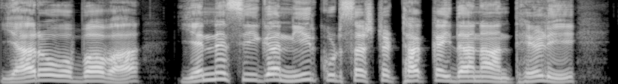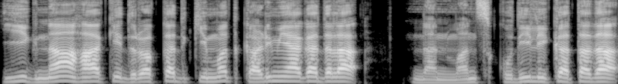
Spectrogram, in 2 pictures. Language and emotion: Kannada, angry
